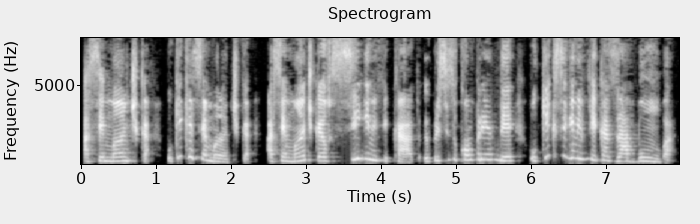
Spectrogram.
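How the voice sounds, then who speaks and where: A woman's voice: high-pitched, very animated, moderate pace, hardly any pauses. A woman teacher giving explanatory interview answers, working through step-by-step examples and often checking in with tag questions. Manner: didactic, spells out examples, frequent tag questions. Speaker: teacher, invited guest. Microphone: video call on a live stream.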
